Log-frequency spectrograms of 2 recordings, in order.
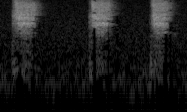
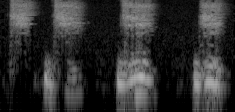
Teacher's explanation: When you have learned the sound of ‘tʃ’, it becomes easier for you to make the sound of ‘ʤ’ because for ‘ʤ’ you need to give tension or pressure in your throat/vocal cords to vibrate it. To learn it we do this - ʤhhh --- ʤhhh ---- ʤhhh which is for ‘ʤ’.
